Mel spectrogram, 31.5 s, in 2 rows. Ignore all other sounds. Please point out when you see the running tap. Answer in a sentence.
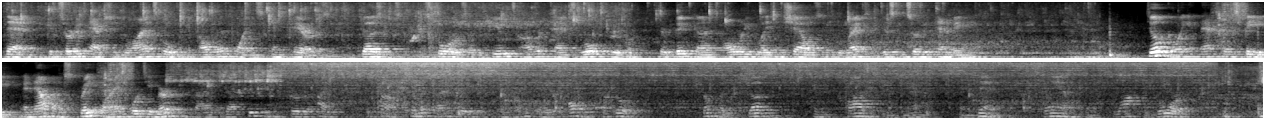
The running tap can be heard from 0.0 to 31.5 s.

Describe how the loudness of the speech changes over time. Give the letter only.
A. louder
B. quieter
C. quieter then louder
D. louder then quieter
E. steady
B.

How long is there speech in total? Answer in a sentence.
You can hear the speech for 28 seconds altogether.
